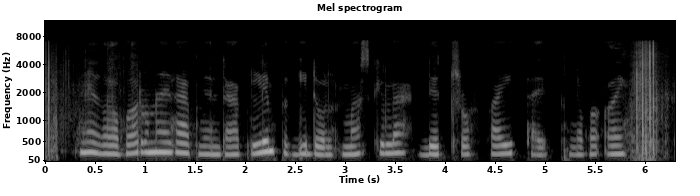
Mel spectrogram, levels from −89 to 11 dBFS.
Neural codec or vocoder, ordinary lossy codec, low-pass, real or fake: codec, 16 kHz, 4 kbps, X-Codec, HuBERT features, trained on balanced general audio; none; 7.2 kHz; fake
